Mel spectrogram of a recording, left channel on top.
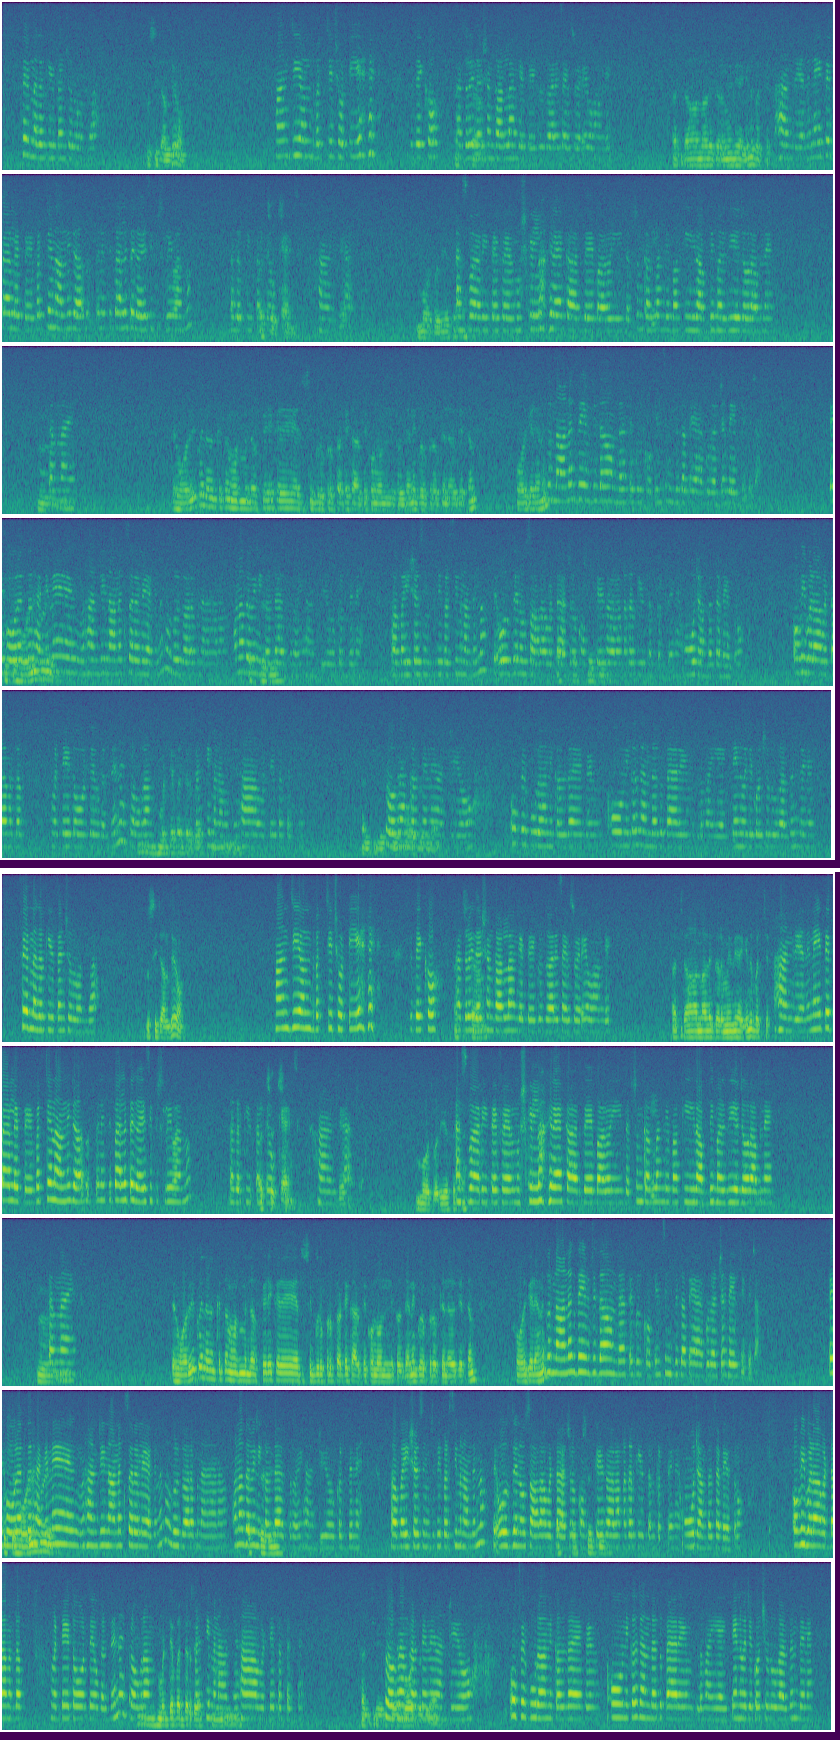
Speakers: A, on the right; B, on the right.
A: ਫੇਰ ਨਗਰ ਕੀਰਤਨ ਸ਼ੁਰੂ ਹੁੰਦਾ
B: ਤੁਸੀਂ ਜਾਂਦੇ ਹੋ।
A: ਹਾਂਜੀ ਹੁਣ ਬੱਚੀ ਛੋਟੀ ਏ ਤੇ ਦੇਖੋ
B: ਅੱਛਾ,
A: ਏਧਰੋਂ ਹੀ ਦਰਸ਼ਨ ਕਰ ਲਾਂਗੇ ਤੇ ਗੁਰਦੁਆਰੇ ਸਾਹਿਬ ਸਵੇਰੇ ਹੋਵਾਂਗੇ।
B: ਅੱਛਾ ਹਾਂ ਨਾਲੇ ਗਰਮੀ ਵੀ ਹੈਗੀ ਨਾ ਬ
A: ਹਾਂਜੀ ਹਾਂਜੀ ਨਹੀਂ ਤੇ ਪਹਿਲੇ ਤੇ ਬ ਬੱਚੇ ਨਾਲ ਨਹੀਂ ਜਾ ਸਕਦੇ ਨਹੀਂ ਤੇ ਪਹਿਲੇ ਤੇ ਗਏ ਸੀ ਪਿਛਲੀ ਵਾਰ ਨਾ ਨਗਰ ਕੀਰਤਨ
B: ਹੈ। ਅੱਛਾ,
A: ਤੇ ਹੋਕੇ
B: ਅੱਛਾ
A: ਆਏ ਸੀ। ਹਾਂਜੀ-ਹਾਂਜੀ।
B: ਬੋਤ ਵਧੀਆ। ਫਿਰ
A: ਐਸ
B: ਤਾਂ
A: ਵਾਰੀ ਤੇ ਫੇਰ ਮੁਸ਼ਕਿਲ ਲੱਗ ਰਿਹਾ। ਘਰ ਦੇ ਬਾਹਰੋਂ ਹੀ ਦਰਸ਼ਨ ਕਰ ਲਾਂਗੇ ਬਾਕੀ ਰੱਬ ਦੀ ਮਰਜ਼ੀ ਏ ਜੋ ਰੱਬ ਨੇ
B: ਹੂੰ।
A: ਕਰਨਾ ਹੈ
B: ਤੇ ਹੋਰ ਵੀ ਕੋਈ ਨਗਰ ਕੀਰਤਨ ਮਤਲਬ ਕਿਹੜੇ-ਕਿਹੜੇ ਤੁਸੀਂ ਗੁਰਪੁਰਬ ਤੁਹਾਡੇ ਘਰ ਦੇ ਕੋਲੋ ਨਿਕ ਕਰਦੇ ਨੇ ਗੁਰੂਪੁਰਬ ਦੇ ਨਗਰ ਕੀਰਤਨ ਹੋਰ ਕਿਹੜੇ ਨੇ?
A: ਗੁਰੂ ਨਾਨਕ ਦੇਵ ਜੀ ਦਾ ਹੁੰਦਾ ਤੇ ਗੁਰੂ ਗੋਬਿੰਦ ਸਿੰਘ ਜੀ ਦਾ ਤੇ ਏ ਗੁਰੂ ਅਰਜਨ ਦੇਵ ਜੀ ਤੇ ਜਾਂ ਤੇ ਹੋਰ
B: ਸ਼-
A: ਇੱਧਰ
B: ਵੀ
A: ਹੈਗੇ
B: ਕੋਈ
A: ਨੇ ਹਾਂਜੀ, ਨਾਨਕਸਰ ਵਾਲੇ ਹੈਗੇ ਨੇ ਨਾ ਗੁਰਦੁਆਰਾ ਬਣਾਇਆ ਣਾ ਉਹਨਾਂ ਦਾ
B: ਅੱਛਾ
A: ਵੀ ਨਿਕਲਦਾ
B: ਜੀ।
A: ਹੀ ਹਾਂਜੀ ਉਹ ਕਰਦੇ ਨੇ ਅਹ ਬਾਬਾ ਈਸ਼ਰ ਸਿੰਘ ਜੀ ਦੀ ਬਰਸੀ ਮਨਾਦੇ ਨੇ ਨਾ ਤੇ ਉਸ ਦਿਨ ਉਸ ਸਾਰਾ ਵੱਡਾ
B: ਅੱਛਾ
A: ਇੱਧਰ
B: ਅੱਛਾ
A: ਘੁੰਮ ਕੇ
B: ਜੀ
A: ਸਾਰਾ ਨਗਰ ਕੀਰਤਨ ਕਰਦੇ ਨੇ ਉਹ ਜਾਂਦਾ ਸਵੇਰ ਤਰੋ ਉਹ ਵੀ ਬੜਾ ਵੱਡ ਵੱਡਾ ਮਤਲਬ ਵੱਡੇ ਤੌਰ ਤੇ ਉਹ ਕਰਦੇ ਨੇ ਪ੍ਰੋਗਰਾਮ
B: ਹਮ, ਵੱਡੇ ਪੱਧਰ ਤੇ
A: ਬਰਸੀ ਮਨਾਂਦੇ
B: ਹਮ
A: ਹਾਂ ਵੱਡੇ ਪੱਧਰ ਤੇ
B: ਹਾਂਜੀ ਜੀ
A: ਪ੍ਰੋਗਰਾਮ
B: ਬਹੁਤ
A: ਕਰਦੇ
B: ਵਧੀਆ
A: ਨੇ ਜੀ ਉਹ ਉਹ ਫਿਰ ਪੂਰਾ ਨਿਕਲਦਾ ਏ ਫਿਰ ਉਹ ਨ ਨਿਕਲ ਜਾਂਦੈ ਦੁਪਹਿਰੇ ਮਤਲਬ ਆਹੀ ਆਹੀ ਤਿੰਨ ਵਜੇ ਕੋਲ ਸ਼ੁਰੂ ਕਰ ਦਿੰਦੇ ਨੇ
